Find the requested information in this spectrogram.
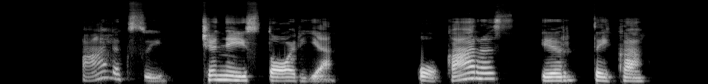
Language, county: Lithuanian, Vilnius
